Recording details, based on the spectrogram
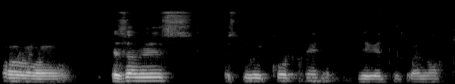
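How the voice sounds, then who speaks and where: A man's voice: a little high, fairly even intonation, slow, warm tone, poor audio. A man who is a native Spanish speaker, giving courtroom testimony as a defendant. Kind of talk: courtroom testimony through an interpreter.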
